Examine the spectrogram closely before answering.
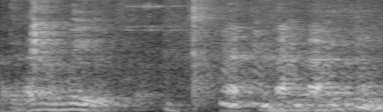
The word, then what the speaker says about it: dharma yuddha: A is silent. A dharma yuddha.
